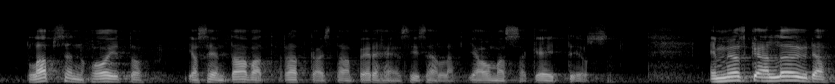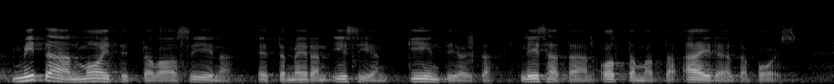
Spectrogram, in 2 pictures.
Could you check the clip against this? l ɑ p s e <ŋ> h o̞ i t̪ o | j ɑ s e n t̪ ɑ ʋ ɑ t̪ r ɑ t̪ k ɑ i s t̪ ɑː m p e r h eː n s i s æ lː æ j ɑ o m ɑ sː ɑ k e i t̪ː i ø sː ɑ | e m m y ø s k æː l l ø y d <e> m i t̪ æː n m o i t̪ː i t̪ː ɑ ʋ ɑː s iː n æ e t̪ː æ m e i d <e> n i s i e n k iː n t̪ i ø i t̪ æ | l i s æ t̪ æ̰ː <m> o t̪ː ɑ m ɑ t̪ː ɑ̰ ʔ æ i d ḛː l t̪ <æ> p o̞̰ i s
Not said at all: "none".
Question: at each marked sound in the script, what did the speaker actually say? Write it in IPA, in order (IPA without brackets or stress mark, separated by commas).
n, æ, æ, n, æ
